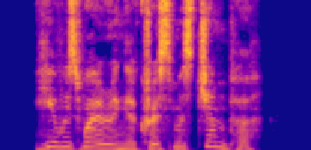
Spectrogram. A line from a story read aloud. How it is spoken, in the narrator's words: explained quickly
